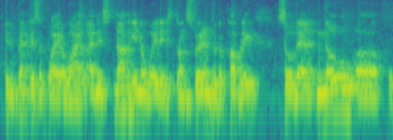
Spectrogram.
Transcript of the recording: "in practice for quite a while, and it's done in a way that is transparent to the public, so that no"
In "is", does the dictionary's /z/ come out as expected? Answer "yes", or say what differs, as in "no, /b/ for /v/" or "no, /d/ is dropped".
no, /s/ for /z/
